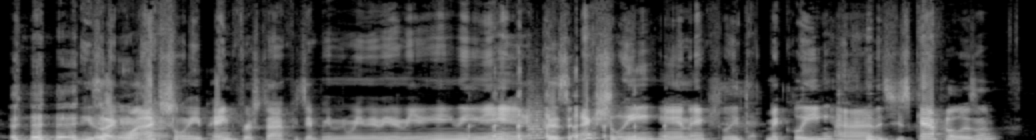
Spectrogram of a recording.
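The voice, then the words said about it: High-pitched imitation of another person's voice. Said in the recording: “You do a pretty decent Ben Shapiro impersonation... My voice is already pretty high-pitched.”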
